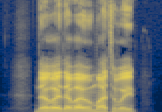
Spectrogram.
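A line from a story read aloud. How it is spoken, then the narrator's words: Mocking shout. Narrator (Russian): Глумливо крикнула Молли вслед киберу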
